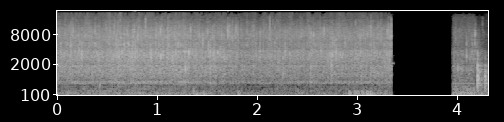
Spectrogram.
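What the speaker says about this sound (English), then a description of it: "when you have our saltfish nice and sauteed off" Saltfish sautés in a hot pan with a loud, steady sizzle and crackle that runs continuously, breaks off briefly near the end, then resumes just as strongly.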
